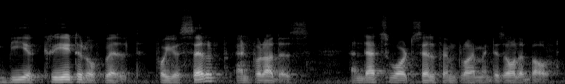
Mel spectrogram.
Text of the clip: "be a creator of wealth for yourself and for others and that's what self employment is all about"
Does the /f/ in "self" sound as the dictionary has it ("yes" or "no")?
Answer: yes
